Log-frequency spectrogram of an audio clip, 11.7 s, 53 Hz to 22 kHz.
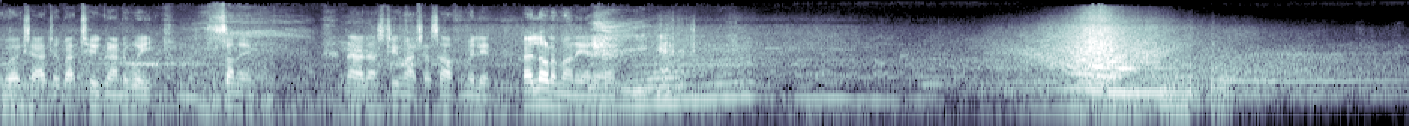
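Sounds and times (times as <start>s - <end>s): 
speech: 0.0s - 5.9s
Audi R8 sports car engine revving: 0.0s - 11.7s
laughter: 1.6s - 7.4s.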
